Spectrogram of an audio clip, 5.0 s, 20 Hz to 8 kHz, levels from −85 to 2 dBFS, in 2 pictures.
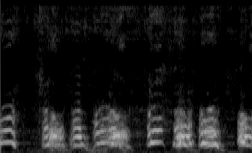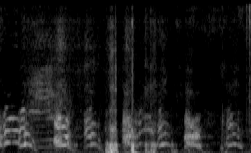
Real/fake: fake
